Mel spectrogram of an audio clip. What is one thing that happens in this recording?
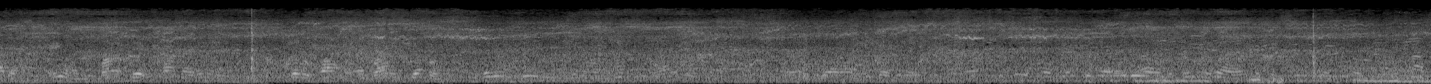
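Tyres of small cars skid and crunch on packed dirt.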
